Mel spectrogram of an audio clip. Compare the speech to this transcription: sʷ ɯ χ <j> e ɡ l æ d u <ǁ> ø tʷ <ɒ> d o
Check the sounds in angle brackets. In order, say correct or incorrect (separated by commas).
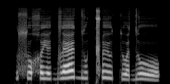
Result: correct, correct, incorrect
